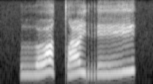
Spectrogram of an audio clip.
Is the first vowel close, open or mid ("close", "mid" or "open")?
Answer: mid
